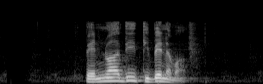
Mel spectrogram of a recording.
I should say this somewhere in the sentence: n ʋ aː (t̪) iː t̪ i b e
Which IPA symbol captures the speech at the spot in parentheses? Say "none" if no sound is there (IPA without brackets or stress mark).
d̪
